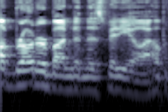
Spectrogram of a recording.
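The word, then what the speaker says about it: Brøderbund: I believe it's pronounced broader Bond because the O has like a line through it like a stroke so instead of it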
